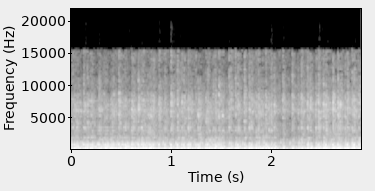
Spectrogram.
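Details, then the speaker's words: Yamaha 90 hp outboard after rebuild (new pistons, rings, rebuilt carbs, water pump), idle being adjusted, slightly low: steady low burbling idle with even beat, no knocks or misses; running well. "But anyway, it seems like it's going to be fine. It was running well."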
